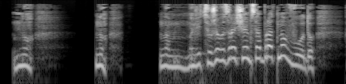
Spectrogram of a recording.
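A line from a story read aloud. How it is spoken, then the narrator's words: Terrified stammering. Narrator (Russian): От ужаса большегрудая Берта начала заикаться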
